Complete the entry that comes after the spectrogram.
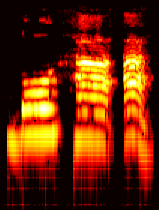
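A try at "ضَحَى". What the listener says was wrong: Dotnya di apa namanya di ini lagi, diitbakan lagi, dikuatkan lagi. Iya, tidak dibantu dengan bibir. Do, ha, a. Iya, setiap huruf tebal tidak dibantu dengan bibir.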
